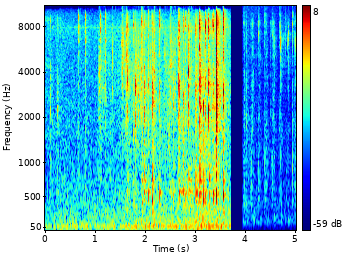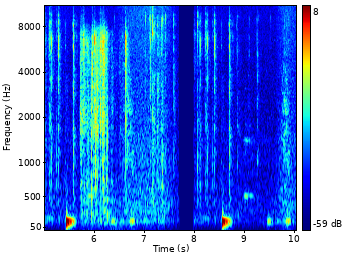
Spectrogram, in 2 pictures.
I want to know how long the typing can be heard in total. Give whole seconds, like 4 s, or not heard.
10 s.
